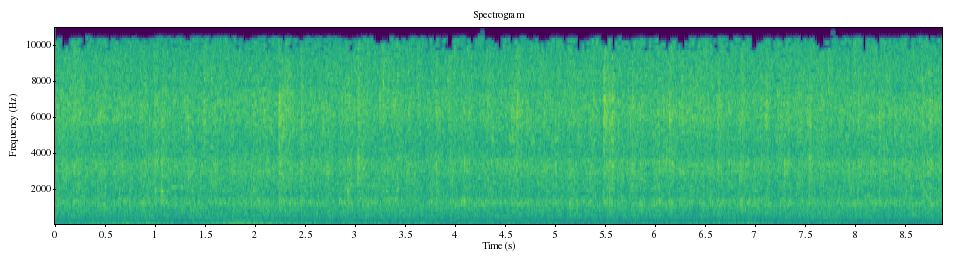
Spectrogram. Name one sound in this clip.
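Rain drips and patters onto a roof and the ground nearby.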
